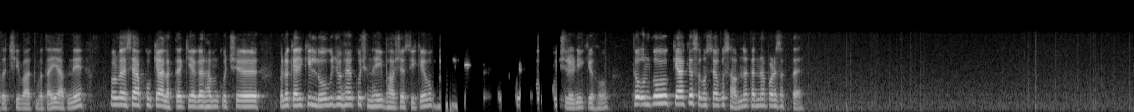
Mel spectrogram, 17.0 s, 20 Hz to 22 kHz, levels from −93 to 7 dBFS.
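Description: At 6.5 s, a brief scrap of a second voice leaks through, about 20 dB below the speech. This is the other side's voice leaking through. It likely comes from loudspeaker echo the canceller did not fully remove.

From 6.54 to 7.15 s the speech dips sharply, by as much as about 40 dB. This is speech suppressed in double talk. Both sides likely spoke at once, and the canceller turned everything down. The voice fades and breaks into pieces. A second echo scrap sneaks in at 6.72 to 6.76 s.

The same suppression returns from 7.4 to 8.44 s, about a second of choppy, hollowed-out speech. Inside it, at 8.29 to 8.36 s, another faint echo fragment surfaces, about 25 dB down. Throughout, the call path's Opus coding keeps everything below 8 kHz.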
